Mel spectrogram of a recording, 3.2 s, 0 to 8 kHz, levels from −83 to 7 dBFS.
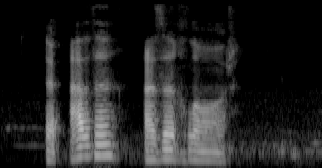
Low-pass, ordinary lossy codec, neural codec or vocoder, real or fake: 7.2 kHz; Opus, 64 kbps; none; real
